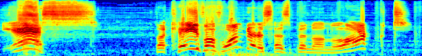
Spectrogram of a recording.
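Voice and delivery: loud high victory cry; triumphant. Real, not acted. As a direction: announce it in triumph. Triumphant announcement.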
